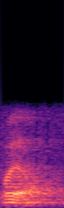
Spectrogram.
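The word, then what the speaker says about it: Furr: Есть такой исследователь Гровер Фурр, по-русски пишем Гровер Фурр, а по-английски пишется соответствующие латинские буквы, читается Ферр.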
